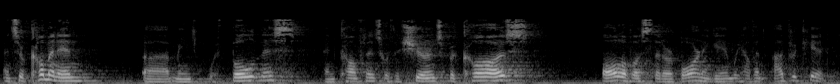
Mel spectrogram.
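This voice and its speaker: The fairly high voice of a Northern Irish preacher carries at a moderate pace through the long reverb of a church hall. In his sermon he lively reads scripture aloud and poses questions to the congregation.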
